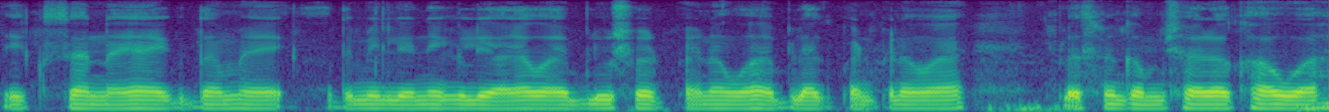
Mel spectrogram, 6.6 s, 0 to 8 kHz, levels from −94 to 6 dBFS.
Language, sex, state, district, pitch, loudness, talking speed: Hindi, male, Bihar, West Champaran, 110 Hz, -15 LUFS, 225 wpm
